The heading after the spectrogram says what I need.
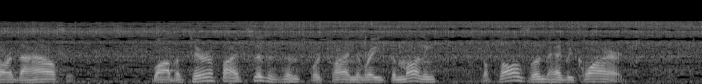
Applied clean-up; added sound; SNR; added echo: none; Frying (food); 5 dB; none.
